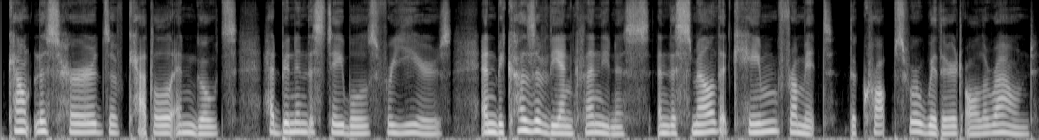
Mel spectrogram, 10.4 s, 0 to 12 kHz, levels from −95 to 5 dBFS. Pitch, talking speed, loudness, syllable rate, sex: 195 Hz, 180 wpm, -19 LUFS, 4.4 syllables/s, female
